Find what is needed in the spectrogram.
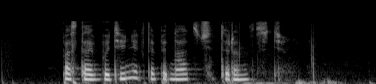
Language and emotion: Russian, neutral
